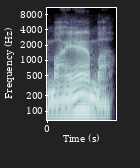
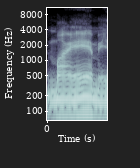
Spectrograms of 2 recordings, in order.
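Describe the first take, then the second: First: The name is said the local residents' way. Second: The name is said the common outsider way. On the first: The speaker calls it right. "it's it's Miami, Miami" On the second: The speaker calls it wrong. "you don't want to pronounce it Miami. Those people get pissed"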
